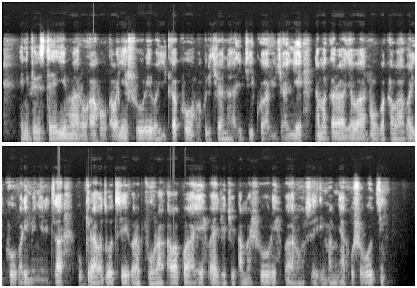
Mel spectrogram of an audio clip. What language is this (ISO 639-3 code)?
run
